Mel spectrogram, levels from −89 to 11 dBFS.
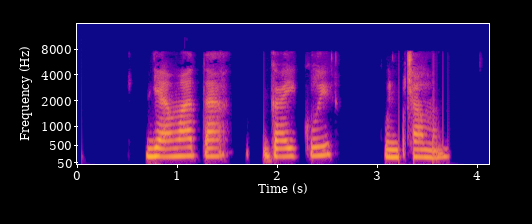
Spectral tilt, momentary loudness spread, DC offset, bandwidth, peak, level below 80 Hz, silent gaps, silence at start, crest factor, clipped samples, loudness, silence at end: -5 dB/octave; 15 LU; under 0.1%; 7.8 kHz; 0 dBFS; -54 dBFS; 1.56-1.85 s, 2.23-2.27 s, 2.64-3.03 s; 0.7 s; 16 dB; under 0.1%; -16 LUFS; 0.4 s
